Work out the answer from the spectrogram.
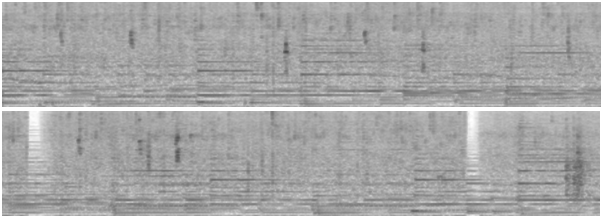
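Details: Steady background music over a patter of rain or dripping water, with no clear animal voice standing out.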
